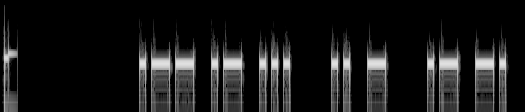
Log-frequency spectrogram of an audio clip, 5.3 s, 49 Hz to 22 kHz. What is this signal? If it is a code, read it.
Morse code, heard as a keyed tone, about 19 wpm, 700 Hz. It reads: WAS IT AN
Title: Sentences from Top 1000 Words - Review Part 6 - 20wpm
